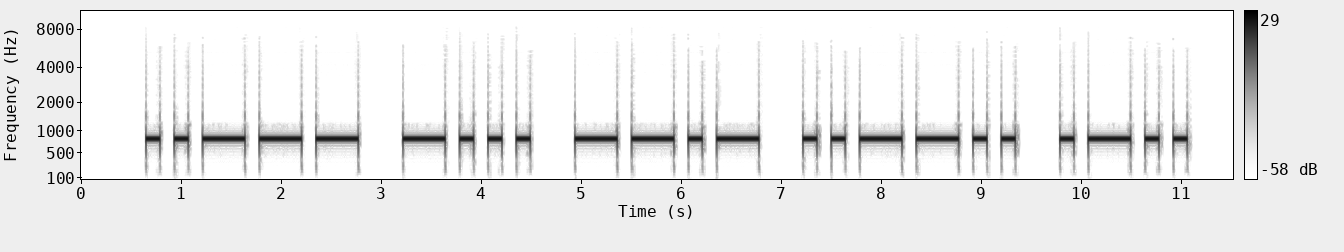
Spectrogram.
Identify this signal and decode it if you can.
Morse code, heard as a keyed tone, about 8 wpm, 800 Hz. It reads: 2BQ?L
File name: LEZIONI / 10 SIGNS / 10B INT 8wpm 3534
